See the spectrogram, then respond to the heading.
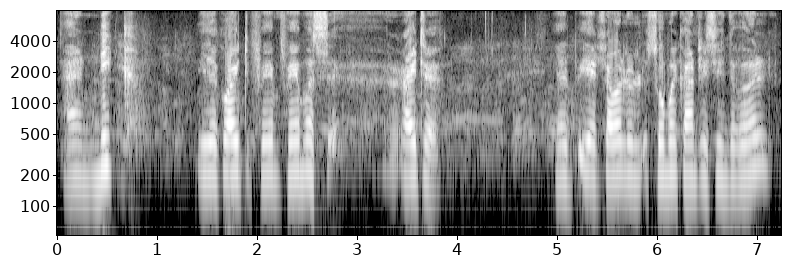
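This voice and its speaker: A man's voice: sits high, level tone, moderate pace, long pauses. A man, a cricket official, giving an interview comment and often stumbling over and repeating words.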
